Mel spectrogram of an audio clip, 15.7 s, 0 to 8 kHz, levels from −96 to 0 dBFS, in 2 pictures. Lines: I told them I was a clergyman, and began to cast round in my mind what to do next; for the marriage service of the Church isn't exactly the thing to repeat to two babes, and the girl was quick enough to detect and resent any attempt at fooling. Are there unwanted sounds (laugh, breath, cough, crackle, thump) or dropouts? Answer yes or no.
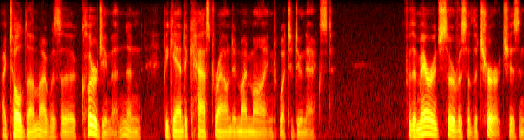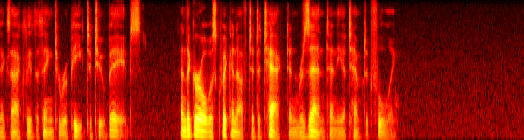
no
